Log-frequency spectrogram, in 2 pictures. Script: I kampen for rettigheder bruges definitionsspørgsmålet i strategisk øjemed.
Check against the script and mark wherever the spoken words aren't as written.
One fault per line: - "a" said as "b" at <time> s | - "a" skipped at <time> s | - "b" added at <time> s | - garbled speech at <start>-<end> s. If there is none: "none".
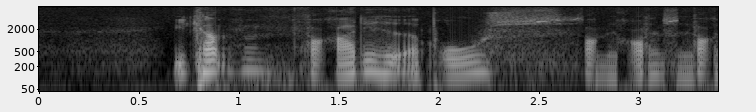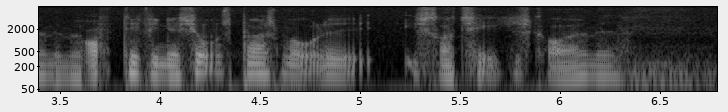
- garbled speech at 2.7-3.8 s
